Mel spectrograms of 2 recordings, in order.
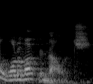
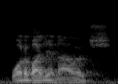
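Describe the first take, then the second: First: It is asked in a curious, interested tone. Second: It is asked in a flat, uninterested tone. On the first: The asker genuinely wants to hear more. The speaker calls it right. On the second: The asker is just following a script. The speaker calls it wrong.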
